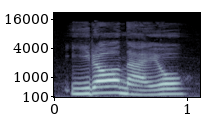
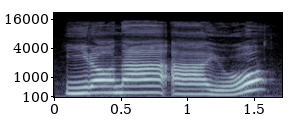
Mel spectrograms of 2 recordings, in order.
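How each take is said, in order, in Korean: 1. 두 개의 'a' 모음이 하나로 합쳐져요. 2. 'a' 모음을 두 번 연달아 발음해요. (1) "줄여서 일어나요가 됩니다" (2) "아, 아, 같아요. 두 번 나와요"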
